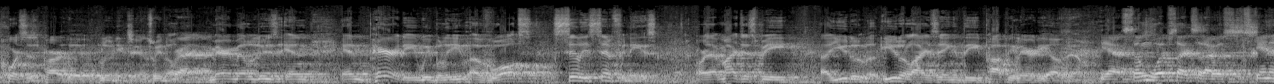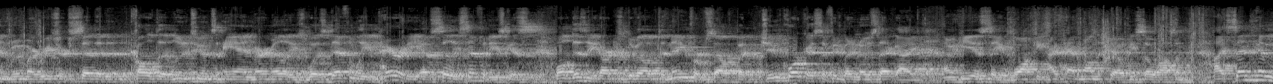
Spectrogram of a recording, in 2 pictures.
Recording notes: We had a fantastic panel at Planet Comicon 2019!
